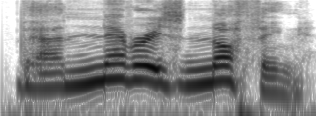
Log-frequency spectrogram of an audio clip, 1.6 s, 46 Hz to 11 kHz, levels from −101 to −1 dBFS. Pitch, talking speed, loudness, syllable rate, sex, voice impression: 200 Hz, 150 wpm, -16 LUFS, 5.0 syllables/s, female, very feminine, middle-aged, very thin, slightly tensed, powerful, slightly dark, slightly soft, clear, fluent, slightly raspy, slightly cool, intellectual, slightly refreshing, slightly sincere, calm, slightly friendly, reassuring, unique, elegant, slightly wild, sweet, lively, strict, slightly intense, slightly sharp, slightly light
